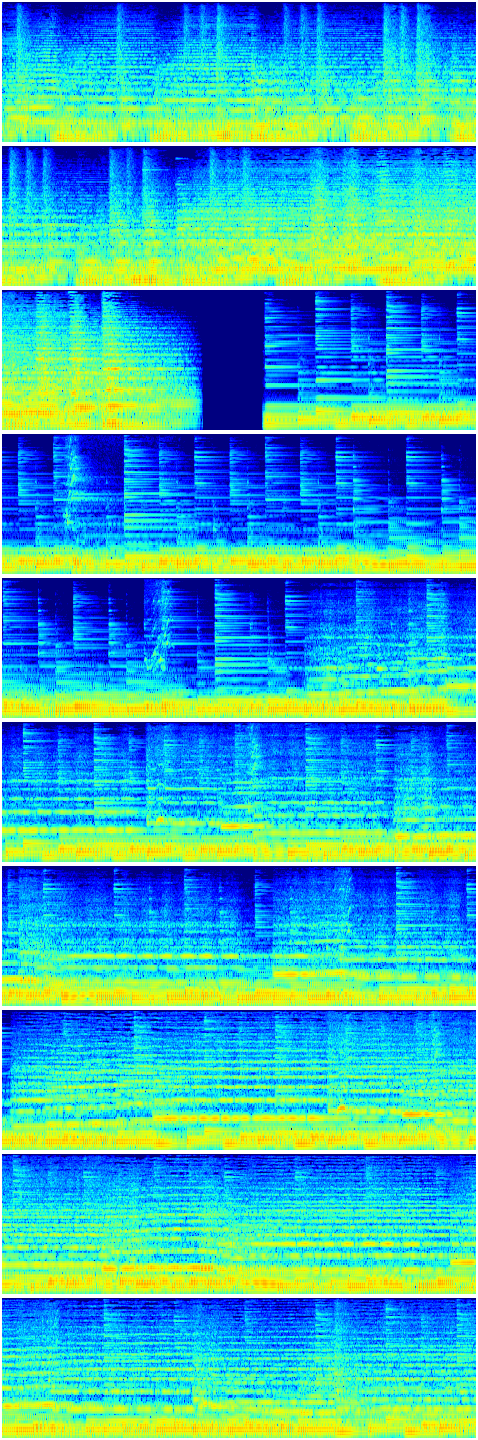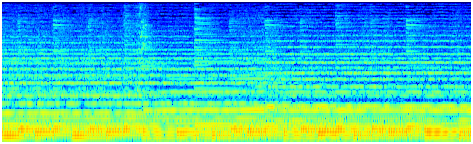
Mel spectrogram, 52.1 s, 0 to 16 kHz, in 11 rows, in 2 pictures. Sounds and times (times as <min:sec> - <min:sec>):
Music: 0:00.0 - 0:11.5, 0:12.1 - 0:52.0.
